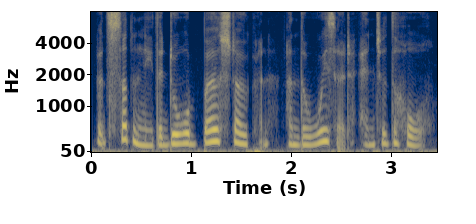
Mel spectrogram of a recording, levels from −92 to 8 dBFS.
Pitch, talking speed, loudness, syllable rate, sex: 205 Hz, 210 wpm, -18 LUFS, 5.8 syllables/s, female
